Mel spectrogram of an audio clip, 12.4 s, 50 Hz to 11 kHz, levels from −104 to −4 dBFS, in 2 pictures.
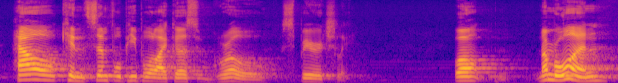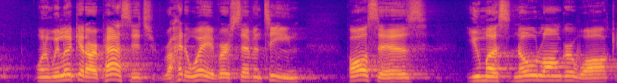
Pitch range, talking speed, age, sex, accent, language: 125-170 Hz, 135 wpm, 40-59, male, American, English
